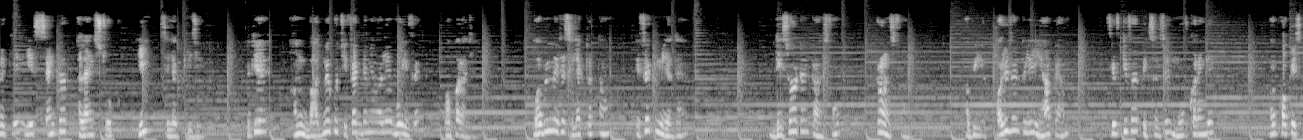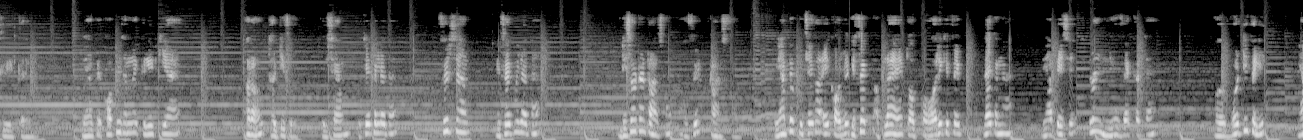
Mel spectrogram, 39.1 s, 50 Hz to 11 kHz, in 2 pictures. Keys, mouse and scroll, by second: 16.6-17.4 typing.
